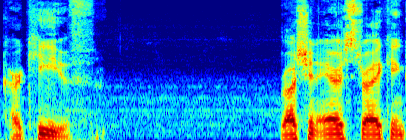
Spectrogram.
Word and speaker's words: Kharkiv: or keiv i got to say it right karkiv russian airstrike in kharkiv we watched this a little earlier but they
